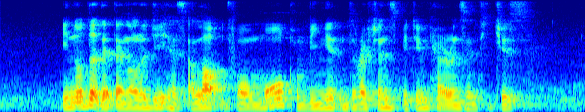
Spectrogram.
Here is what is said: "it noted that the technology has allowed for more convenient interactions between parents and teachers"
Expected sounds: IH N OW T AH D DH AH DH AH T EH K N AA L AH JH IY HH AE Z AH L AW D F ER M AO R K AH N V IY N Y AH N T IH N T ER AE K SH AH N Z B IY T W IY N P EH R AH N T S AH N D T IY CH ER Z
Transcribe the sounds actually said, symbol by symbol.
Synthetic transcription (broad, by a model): IH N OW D AH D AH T T EH K N AA L AH JH IY HH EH S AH L AW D F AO M AO K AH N V IY N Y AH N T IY N T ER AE K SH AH N S B IY T W IY N P EH R AH N T S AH N T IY CH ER S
